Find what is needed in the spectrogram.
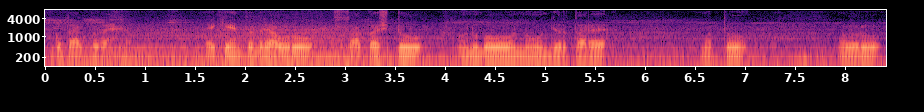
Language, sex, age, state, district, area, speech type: Kannada, male, 18-30, Karnataka, Mandya, urban, spontaneous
